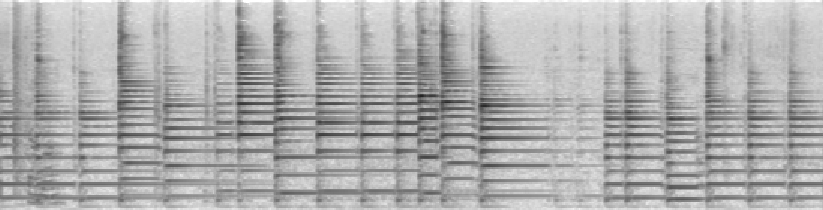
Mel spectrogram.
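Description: Nylon-string classical guitar picked one note at a time with a plectrum: a slow, even melody over a recurring low note, played by a beginner after about an hour of learning. About five seconds in, one note is left to ring and fade before the picking starts again.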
